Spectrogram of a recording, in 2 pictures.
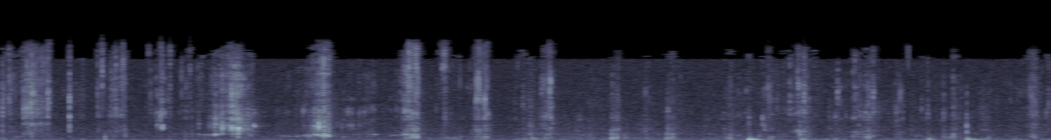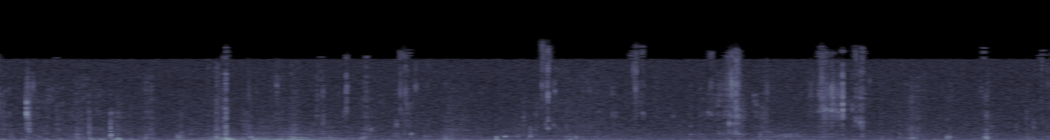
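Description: Close-up crunching and chewing of raw choy sum (Chinese flowering cabbage) stems and flowers: a run of short, crisp crunches, thicker in the first half and sparser later.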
